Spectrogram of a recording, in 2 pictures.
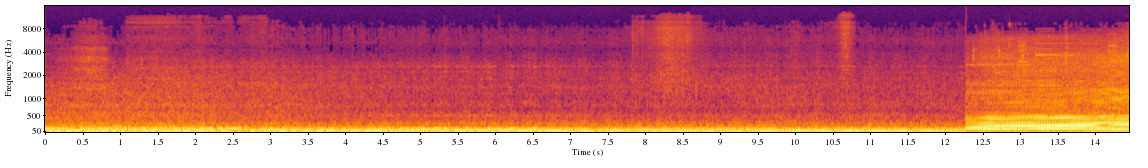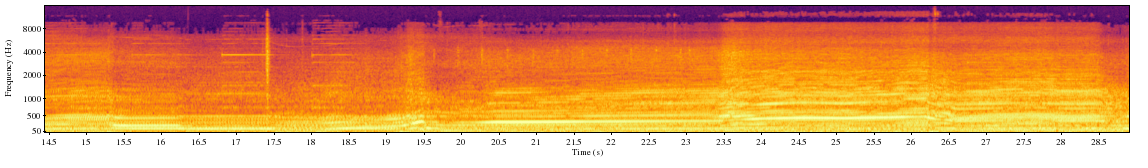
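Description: Cammed Pontiac G8's engine heard from inside the cabin, a steady low rumble while cruising. About twelve seconds in it suddenly gets louder, with several held tones that shift in pitch a few times and one rising glide.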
